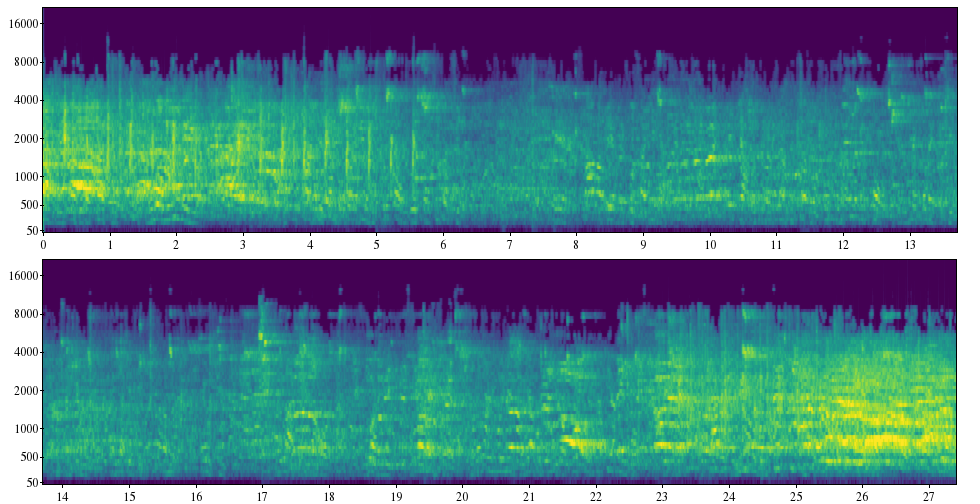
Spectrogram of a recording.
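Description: Spectators in a large echoing hall chatter and call out.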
